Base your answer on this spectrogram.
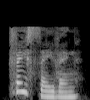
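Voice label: "face saving", British English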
